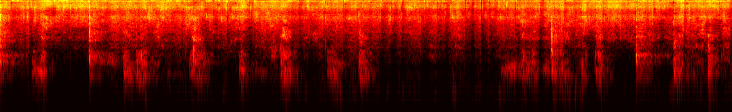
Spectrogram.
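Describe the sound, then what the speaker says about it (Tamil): Potato masala for stuffed aloo chapathi is stirred and scraped in a pan, with repeated spoon strokes over a soft sizzle in a quiet, close-up kitchen. "ஒரு தடவை நல்லா கிளறி விட்டுருங்க"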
